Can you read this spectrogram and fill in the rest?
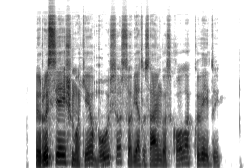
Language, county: Lithuanian, Kaunas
